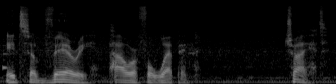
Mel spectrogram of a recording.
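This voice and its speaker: An actor voicing a calm, earnest man in a video game, with a measured, kindly deadpan manner. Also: sits low, loud music behind the voice, natural voice.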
